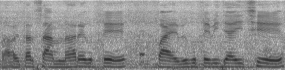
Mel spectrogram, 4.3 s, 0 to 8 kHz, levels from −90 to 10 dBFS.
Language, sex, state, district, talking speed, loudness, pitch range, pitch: Odia, male, Odisha, Sambalpur, 110 wpm, -16 LUFS, 130-150 Hz, 145 Hz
